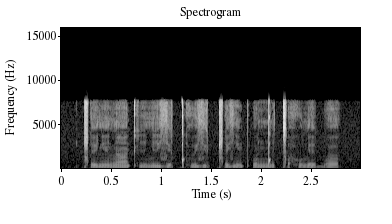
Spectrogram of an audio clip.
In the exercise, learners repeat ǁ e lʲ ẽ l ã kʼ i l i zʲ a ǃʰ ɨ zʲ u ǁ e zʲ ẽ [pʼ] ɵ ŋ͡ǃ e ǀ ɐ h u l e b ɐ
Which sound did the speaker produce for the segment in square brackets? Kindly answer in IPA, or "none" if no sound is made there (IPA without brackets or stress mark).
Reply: pʼ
